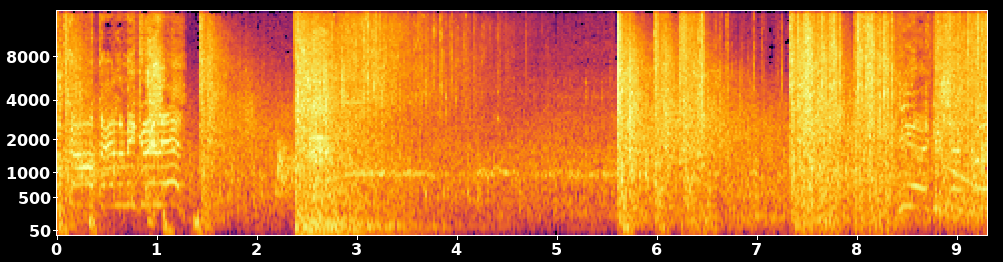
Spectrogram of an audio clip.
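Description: Call of Duty 2 Stalingrad street battle with gunfire, booming explosions and an enemy grenade blast, dense overlapping shots and rumbling bursts, with shouted voices in places.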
